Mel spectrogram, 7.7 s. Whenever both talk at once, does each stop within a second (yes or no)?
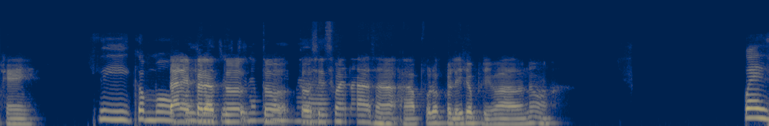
no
